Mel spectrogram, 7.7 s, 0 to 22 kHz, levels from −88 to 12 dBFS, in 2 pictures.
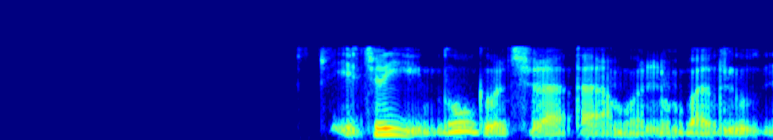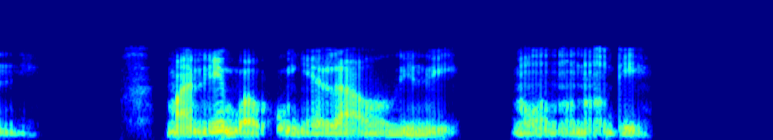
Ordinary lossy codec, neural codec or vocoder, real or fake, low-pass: none; autoencoder, 44.1 kHz, a latent of 192 numbers a frame, MeloTTS; fake; 5.4 kHz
